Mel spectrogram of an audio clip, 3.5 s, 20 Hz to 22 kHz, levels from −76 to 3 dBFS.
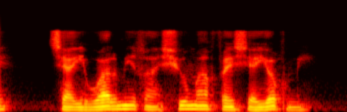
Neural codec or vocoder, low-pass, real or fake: codec, 16 kHz, about 1 kbps, DyCAST, with the encoder's durations; 7.2 kHz; fake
